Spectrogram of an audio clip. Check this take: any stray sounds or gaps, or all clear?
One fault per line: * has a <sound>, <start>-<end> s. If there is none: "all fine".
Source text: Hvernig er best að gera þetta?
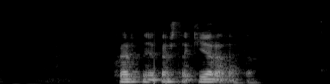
all fine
